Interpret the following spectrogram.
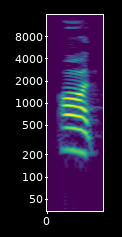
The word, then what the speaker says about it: hour: आर में H silent रहता है, ओ हम देखते हैं तो एन लगेगा, ठीक है।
